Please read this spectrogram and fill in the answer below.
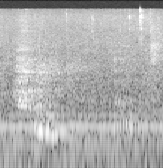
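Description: Quiet room tone with a steady low hum; a soft breath comes about a quarter of a second in, and a faint click near the end.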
